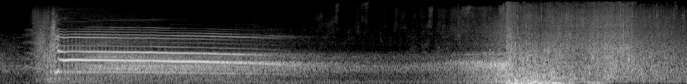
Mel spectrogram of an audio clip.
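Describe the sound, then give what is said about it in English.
Ocean waves surge in the open sea during a pirate adventure, a broad rushing wash of water that swells and lingers, following a high whistling tone that slowly falls in pitch. “The waves are pretty powerful way out here in the middle of the ocean.”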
